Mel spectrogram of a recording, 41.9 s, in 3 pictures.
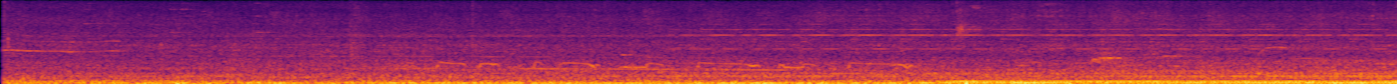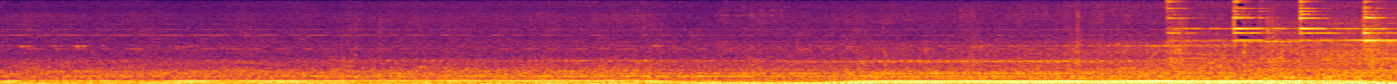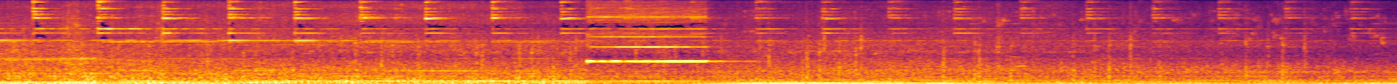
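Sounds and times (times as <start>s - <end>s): miniature train engine running: 7.8s - 41.9s
wheels clicking over rail joints: 16.5s - 41.9s
train horn toot: 33.2s - 36.0s.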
